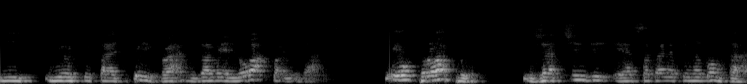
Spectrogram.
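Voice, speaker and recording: Speaking at a very slow pace, a man has a high pitch and ordinary pitch variation. His tone is dark and mellow. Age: 80s+. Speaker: retired physician, audience member. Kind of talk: audience comment in Q&A.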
